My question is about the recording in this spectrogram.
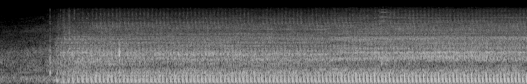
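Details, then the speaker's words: Honda brush cutter, engine no. GCT1941226, test run after repair for a loose engine (cylinder rebored, new piston, rings, fuel lines, carburetor, tank cap, throttle handle): starts easily, steady even buzz with no misfire, knock or hunting; healthy. "พร้อมใช้นะครับพร้อมรับประกันนะครับสตาร์ทติดง่ายนะครับ"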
